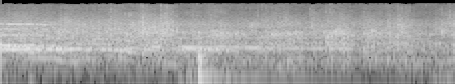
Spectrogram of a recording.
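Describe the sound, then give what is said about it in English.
Steady live audience applause, a dense wash of many hands clapping at an even loudness throughout, with a brief low thump partway through. “Big round of applause for Sarah Rose.”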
